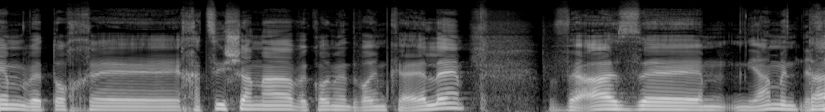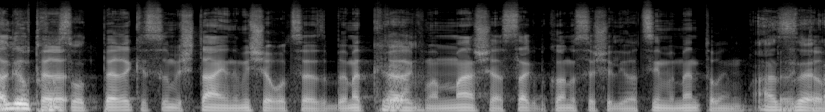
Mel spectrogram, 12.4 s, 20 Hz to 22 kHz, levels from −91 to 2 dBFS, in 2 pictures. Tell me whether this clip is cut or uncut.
uncut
